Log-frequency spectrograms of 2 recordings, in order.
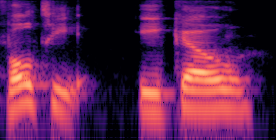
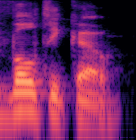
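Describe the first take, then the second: First: The name is said as four separate syllables. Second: The name is said as three syllables. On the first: The speaker calls it wrong. "it sounds like too many e e right there" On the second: The speaker calls it right. "I think it's going to be Voltico"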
